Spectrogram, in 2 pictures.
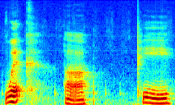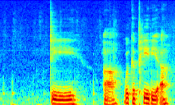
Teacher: We're very short and unstressed on the second letter I, and then stressed on the P, D, So it sounds like wick, P, D, Wikipedia.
